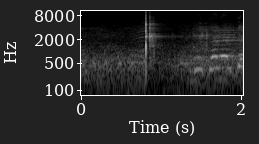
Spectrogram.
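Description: Metal baseball bat hitting a pitched ball: one sharp ping with a brief ring about a second in, over low stadium background.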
